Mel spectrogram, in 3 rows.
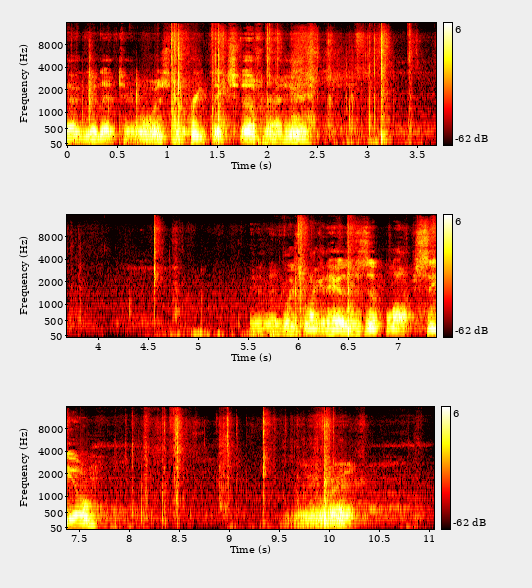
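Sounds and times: foil bag crinkling: 0:00.9 - 0:03.8.

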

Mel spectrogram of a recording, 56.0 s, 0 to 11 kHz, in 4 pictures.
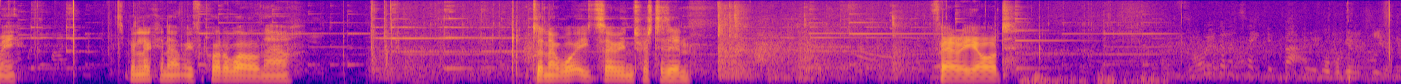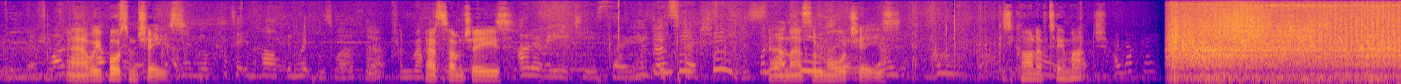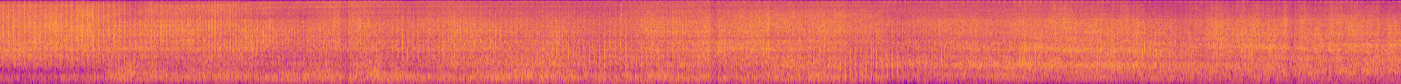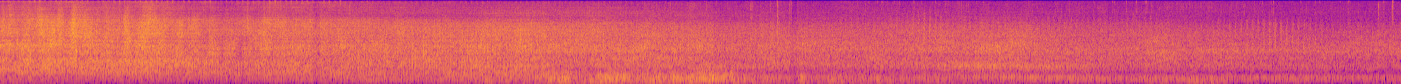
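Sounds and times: helicopter rotor beat and whine: 0:20.4 - 0:22.8, 0:25.7 - 0:56.0.

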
